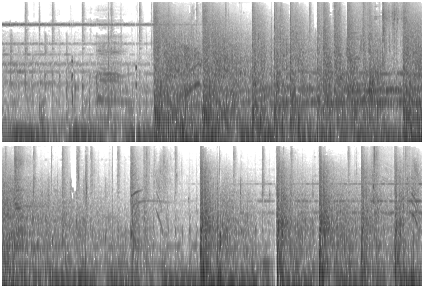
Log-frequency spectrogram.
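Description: Music with a heavy, steady bass. About two seconds in, a long barrage of gunfire begins from a gunfight: many shots in quick succession, going on to the end.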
